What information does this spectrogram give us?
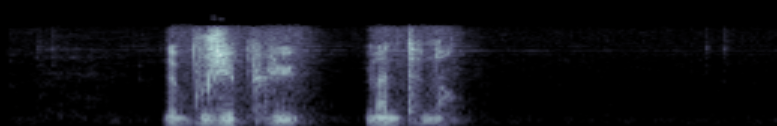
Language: French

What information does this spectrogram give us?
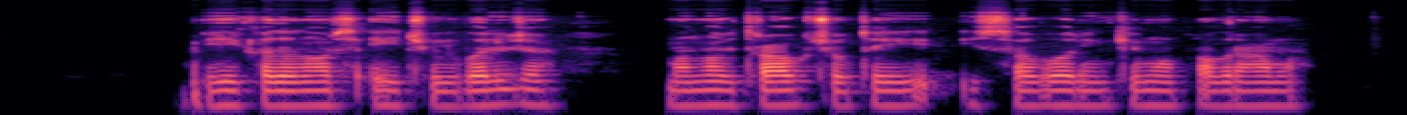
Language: Lithuanian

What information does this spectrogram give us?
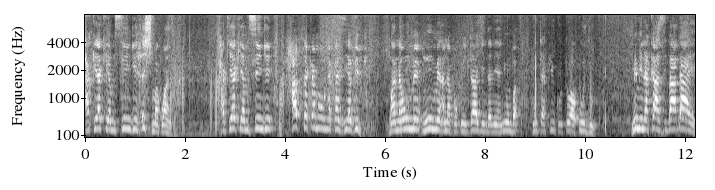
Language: Swahili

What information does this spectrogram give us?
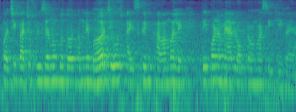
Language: Gujarati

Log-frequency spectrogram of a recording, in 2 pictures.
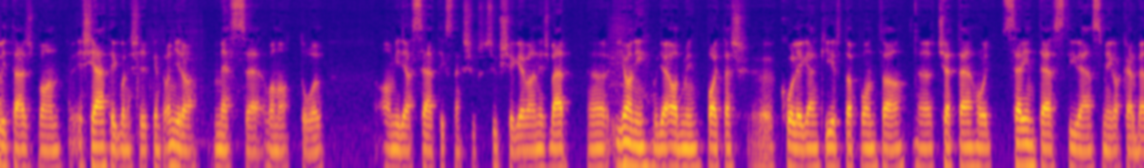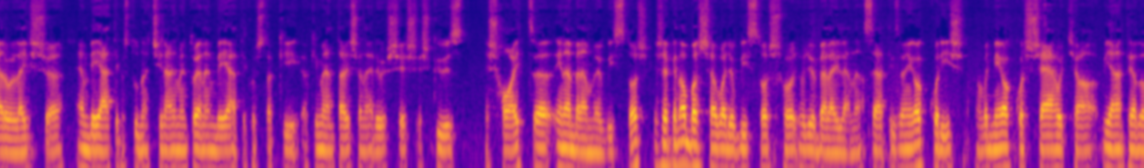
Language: Hungarian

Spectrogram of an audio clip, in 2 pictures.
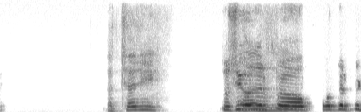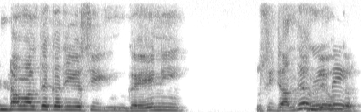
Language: Punjabi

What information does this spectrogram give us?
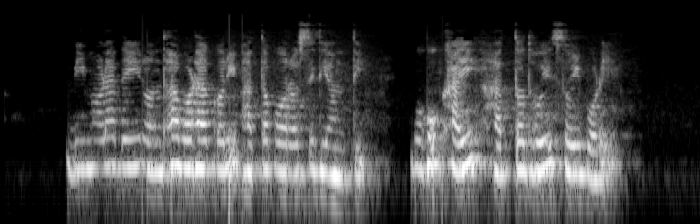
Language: Odia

